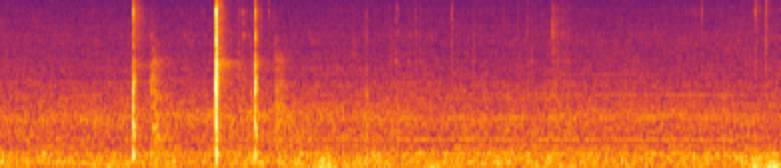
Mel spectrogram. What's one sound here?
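Burning wood crackles and pops now and then.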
